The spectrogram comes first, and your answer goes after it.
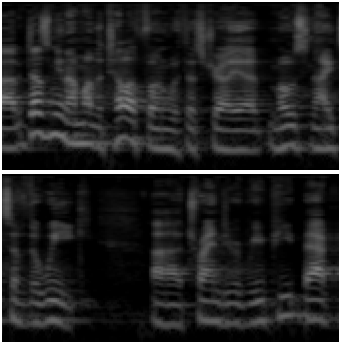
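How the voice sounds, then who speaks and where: A man with an American accent talking at a very fast pace with ordinary pitch variation. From United States. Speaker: think tank senior fellow, panelist. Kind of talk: panel discussion.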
